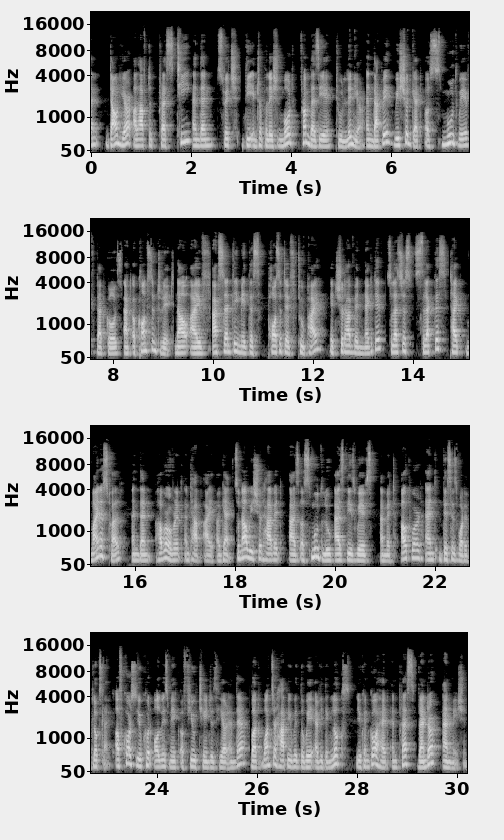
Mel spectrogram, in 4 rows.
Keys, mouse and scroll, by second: 1.6 t, 6.6 click, 7.0 space, 9.6 space, 9.9 middle click, 11.2 click, 11.9-15.3 drag, 17.8 i, 17.9 space, 21.7-22.1 scroll up 3, 22.8 scroll down 1, 24.7 scroll down 1, 25.5 scroll up 1, 25.8 scroll down 1, 28.6 space, 29.2-30.2 drag.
